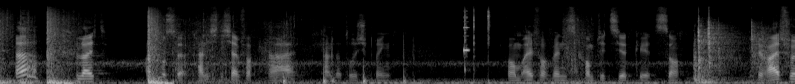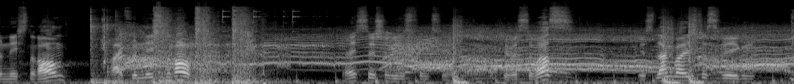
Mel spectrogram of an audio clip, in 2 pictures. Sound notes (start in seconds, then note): 9.0 weird screams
